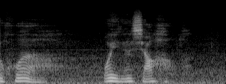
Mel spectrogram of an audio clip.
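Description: A young woman speaks calmly and softly nearby.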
